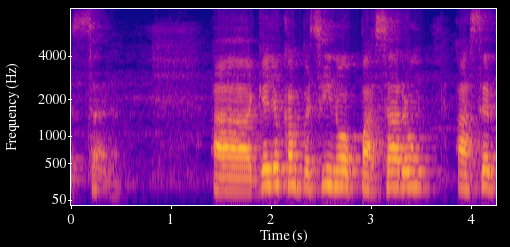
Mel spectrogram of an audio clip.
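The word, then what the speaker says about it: Țara: Zara, Tara es una T, pero con un apóstrofe se pronuncia Zara.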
